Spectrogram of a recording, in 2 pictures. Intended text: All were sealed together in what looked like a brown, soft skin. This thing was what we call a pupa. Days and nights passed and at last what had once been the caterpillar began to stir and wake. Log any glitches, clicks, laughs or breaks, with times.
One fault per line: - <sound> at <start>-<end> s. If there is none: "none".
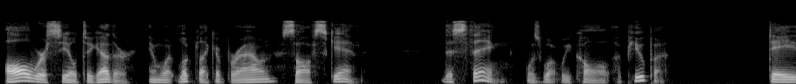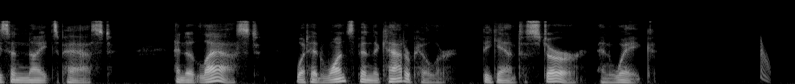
- chirp at 15.6-15.7 s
